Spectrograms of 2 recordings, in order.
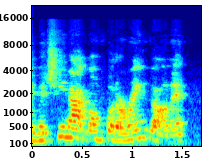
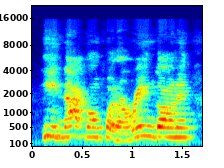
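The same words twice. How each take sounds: First: Said in the usual way. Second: Higher-pitched, insistent restatement; emphatic repeat. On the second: Real, not acted. Telling someone he will not marry her, emphatic and higher. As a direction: drive it home in a raised pitch. Repeats it to drive point home.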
